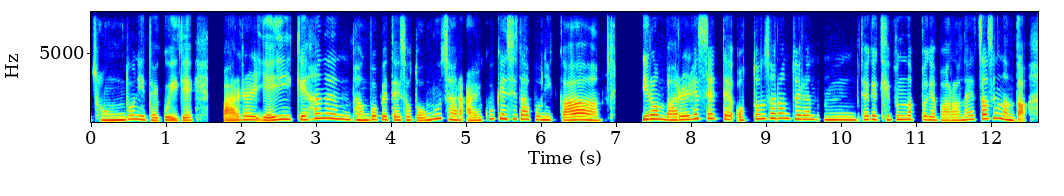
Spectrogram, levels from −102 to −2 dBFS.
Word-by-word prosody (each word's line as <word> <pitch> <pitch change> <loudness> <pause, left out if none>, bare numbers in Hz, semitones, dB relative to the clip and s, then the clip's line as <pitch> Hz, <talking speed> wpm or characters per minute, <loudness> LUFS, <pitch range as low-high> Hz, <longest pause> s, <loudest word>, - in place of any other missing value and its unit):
정돈이 225 +5 +1
되고 190 - -2
이게 195 - -1 0.4
말을 240 0 +1
예의 225 +8 +3
있게 255 -1 0
하는 320 -2 +1
방법에 240 +3 0
대해서 220 0 -2
너무 220 +10 0
잘 240 -7 -1
알고 210 +10 -3
계시다 305 -3 0
보니까 225 -3 +2 0.6
이런 285 -1 +3
말을 240 +4 +2
했을 320 0 0
때 275 -4 -1
어떤 225 +10 -2
사람들은 315 -5 -1
"음 235 0 +1
되게 260 0 0
기분 255 +3 -2
나쁘게 245 -3 -2
말하네. 205 +5 -2
짜증 320 +2 +1
난다." 225 -7 +1
245 Hz, 285 characters per minute, -22 LUFS, 220-290 Hz, 0.6 s, 예의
